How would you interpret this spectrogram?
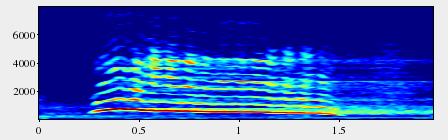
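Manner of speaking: high, loud neighing laugh; eerie laugh. Acted. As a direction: let out a creepy horse laugh. Acting horse laugh in story.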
